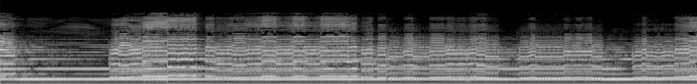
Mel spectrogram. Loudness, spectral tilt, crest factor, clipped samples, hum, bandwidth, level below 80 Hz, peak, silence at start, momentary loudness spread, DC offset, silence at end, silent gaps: -14 LUFS; -2.5 dB/octave; 14 dB; under 0.1%; none; 11.5 kHz; -54 dBFS; 0 dBFS; 0 s; 4 LU; 2%; 0 s; none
